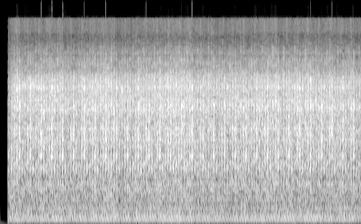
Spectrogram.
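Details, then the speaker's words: Isuzu Panther diesel from Yogyakarta, after engine overhaul (turun mesin) for white smoke, reusing used liners; even diesel clatter at steady idle, firm regular beat, no knocks or misses, smoke seems cleaner; rebuilt engine idling normally. "tam bukan Cafe suaranya suaranya ya bagus ya asapnya kalau menurut perasaan saya Justru malah lebih bersih"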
